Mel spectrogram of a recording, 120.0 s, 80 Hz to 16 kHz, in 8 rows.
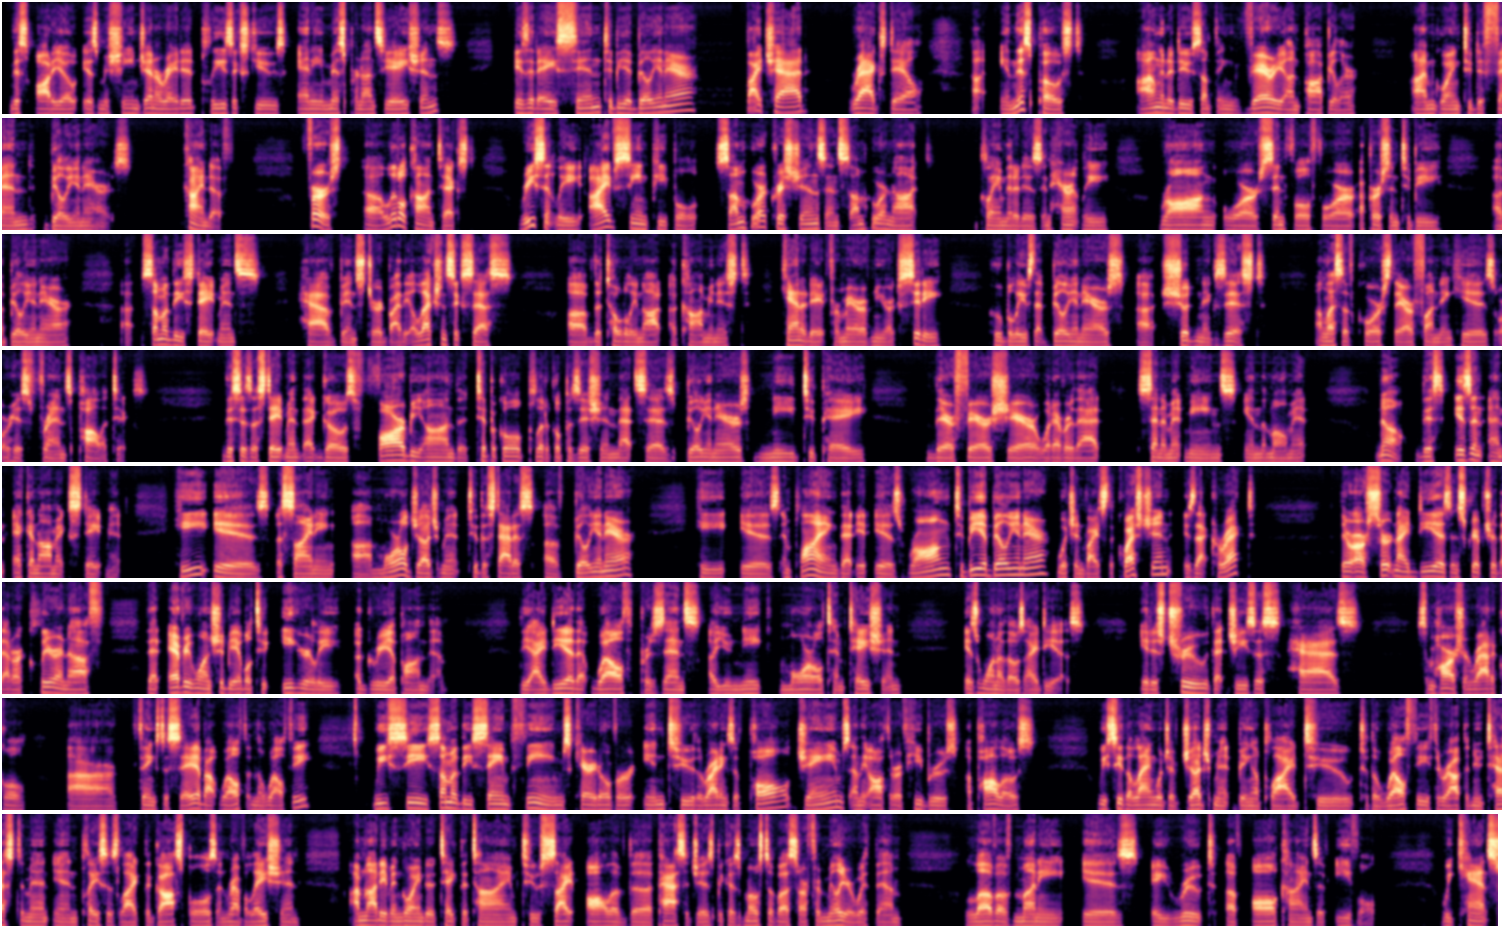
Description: ElevenLabs_8.5_billionare.mp3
